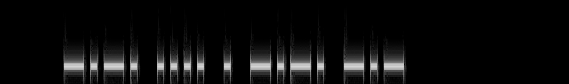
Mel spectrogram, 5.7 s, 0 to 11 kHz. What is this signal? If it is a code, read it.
Morse code, heard as a keyed tone, about 18 wpm, 700 Hz. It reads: CHECK
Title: Speed-Racing Top 500 Words 15wpm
